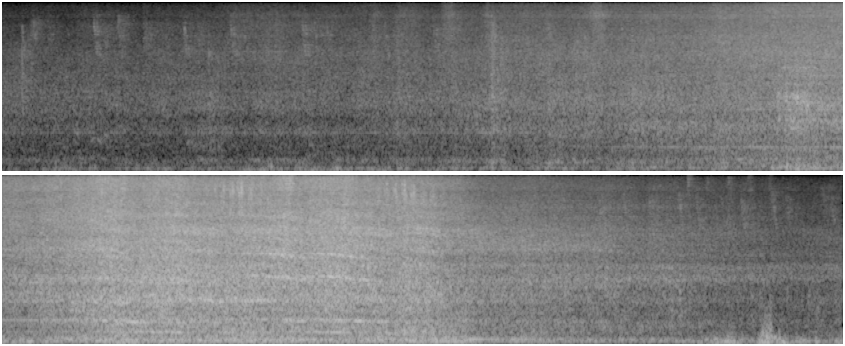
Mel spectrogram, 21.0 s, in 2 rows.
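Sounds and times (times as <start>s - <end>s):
electric train passing: 4.4s - 20.8s
wheels rumbling on rails: 7.8s - 21.0s.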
